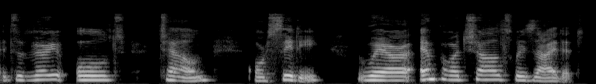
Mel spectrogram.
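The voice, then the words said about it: German accent. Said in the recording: “Where is the accent from? ... I was born in Germany”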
